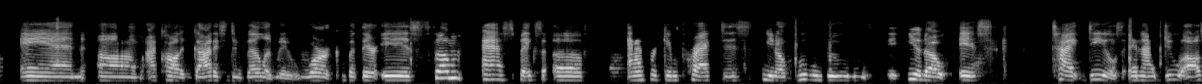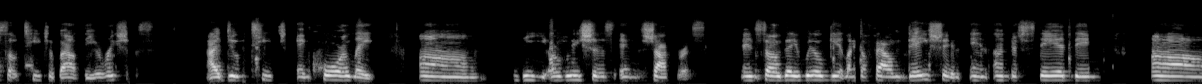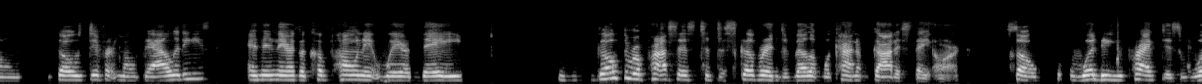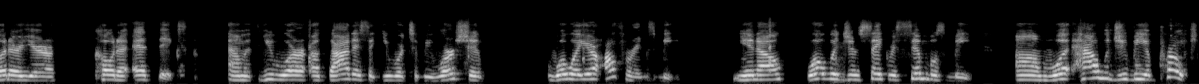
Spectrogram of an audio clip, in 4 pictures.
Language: English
